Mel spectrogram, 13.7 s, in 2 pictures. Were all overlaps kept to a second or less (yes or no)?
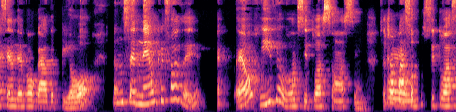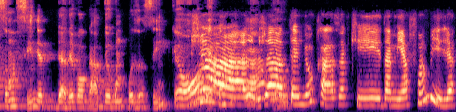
no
